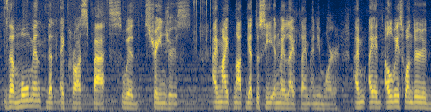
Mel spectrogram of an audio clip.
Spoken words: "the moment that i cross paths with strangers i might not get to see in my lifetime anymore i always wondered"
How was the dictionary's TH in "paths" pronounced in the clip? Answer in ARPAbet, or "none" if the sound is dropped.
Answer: TH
